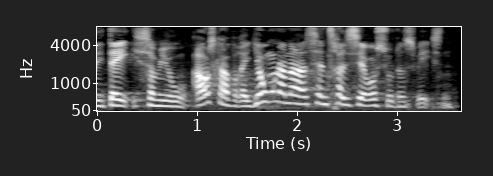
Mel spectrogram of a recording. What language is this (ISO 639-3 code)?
dan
